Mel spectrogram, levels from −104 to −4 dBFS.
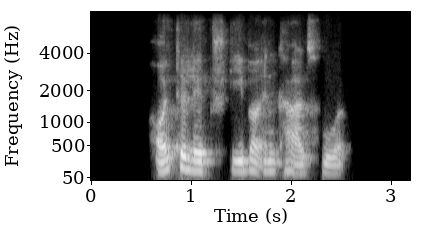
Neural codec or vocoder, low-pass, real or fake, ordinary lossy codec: codec, 16 kHz in and 24 kHz out, 2.2 kbps, FireRedTTS-2 codec; 7.2 kHz; fake; Opus, 32 kbps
